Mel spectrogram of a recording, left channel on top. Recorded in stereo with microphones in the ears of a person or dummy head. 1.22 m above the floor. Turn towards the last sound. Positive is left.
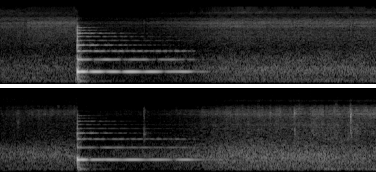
turn(degrees=40)  # may be behind; listen again after turning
